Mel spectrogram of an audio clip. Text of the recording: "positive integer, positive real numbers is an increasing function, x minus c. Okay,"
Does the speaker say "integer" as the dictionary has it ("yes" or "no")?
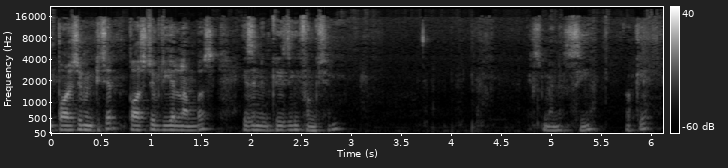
no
